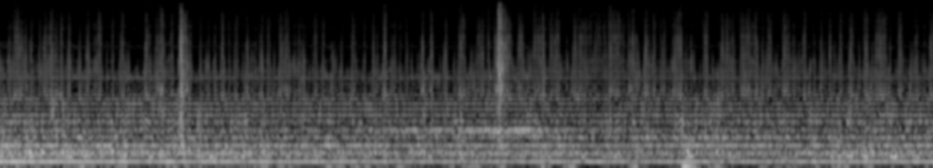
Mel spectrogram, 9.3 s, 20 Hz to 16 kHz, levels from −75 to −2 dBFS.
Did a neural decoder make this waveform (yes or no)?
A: yes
